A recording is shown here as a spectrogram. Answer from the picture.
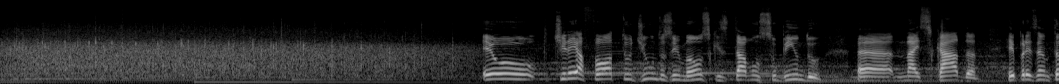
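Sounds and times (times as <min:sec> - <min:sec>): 
audience applauding: 0:00.0 - 0:04.8
speech: 0:04.8 - 0:10.5.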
